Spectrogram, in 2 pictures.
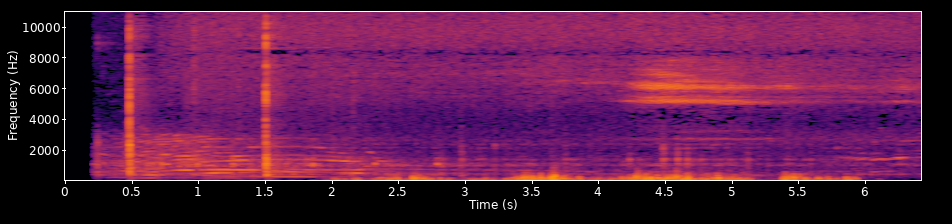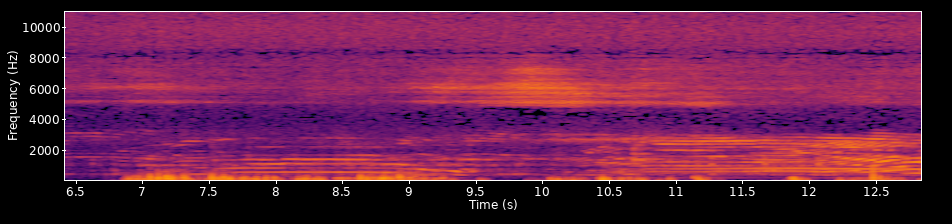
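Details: Red deer roaring during the rut in Sierra de Andújar, Spain, on 10 September 2024 at five in the afternoon; deep, hoarse roars in long bursts, with pauses between bouts and faint higher calls in the background.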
